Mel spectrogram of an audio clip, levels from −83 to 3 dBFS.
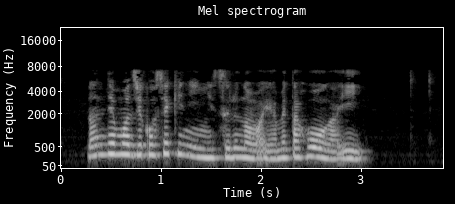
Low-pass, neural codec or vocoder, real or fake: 7.2 kHz; none; real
